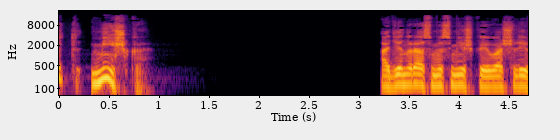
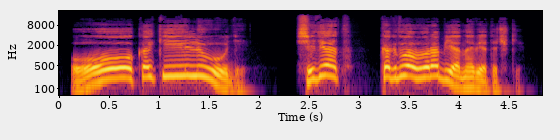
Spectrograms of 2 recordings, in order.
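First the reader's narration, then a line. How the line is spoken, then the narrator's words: Cheerful. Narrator (Russian): весело сказал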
